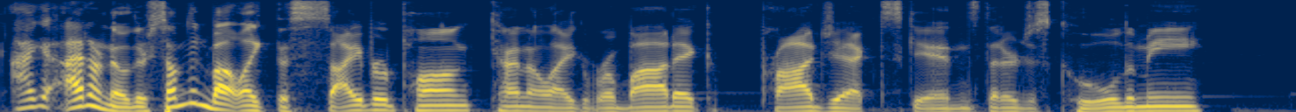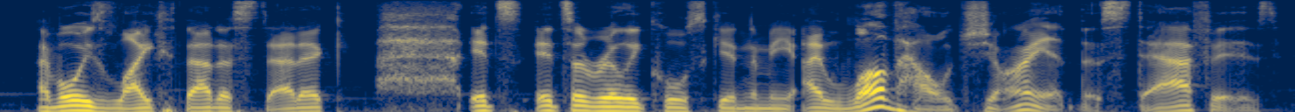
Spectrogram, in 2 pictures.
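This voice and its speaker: Guy with a lowish voice doing reaction commentary, slangy, talks right to viewers, really dry close mic. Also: expressive, normal speed, dry recording, faint music behind. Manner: informal, slangy, exclamatory, addressing viewers directly. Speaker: reaction video host.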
